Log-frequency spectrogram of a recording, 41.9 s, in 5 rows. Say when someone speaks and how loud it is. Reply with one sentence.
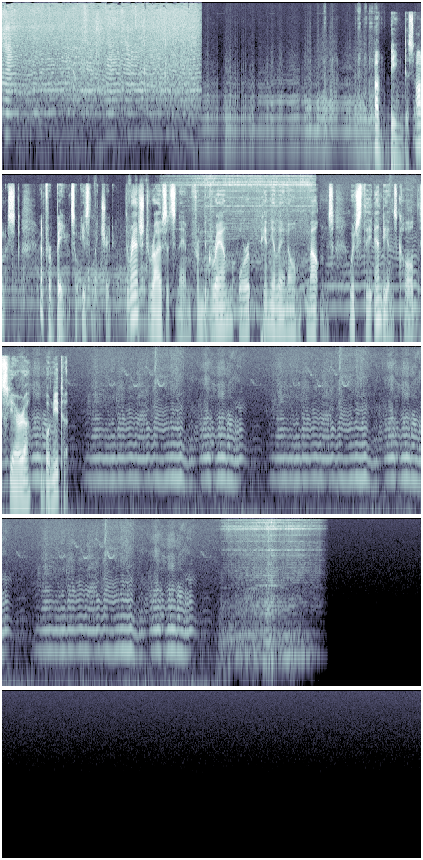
You can hear the talking from 7.2 to 18.1 s, at a steady volume.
